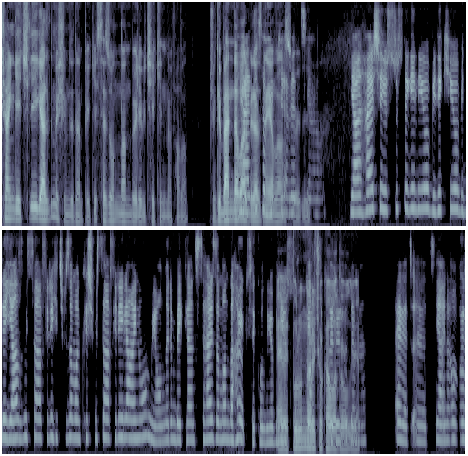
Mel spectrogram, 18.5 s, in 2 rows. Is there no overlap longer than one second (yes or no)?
no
